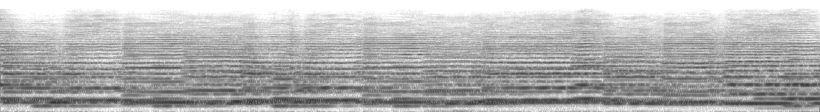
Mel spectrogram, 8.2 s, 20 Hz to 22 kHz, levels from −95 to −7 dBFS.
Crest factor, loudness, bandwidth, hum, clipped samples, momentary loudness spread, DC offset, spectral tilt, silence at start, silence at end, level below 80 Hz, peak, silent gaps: 14 dB; -31 LUFS; 15 kHz; none; under 0.1%; 4 LU; under 0.1%; -1.5 dB/octave; 0 s; 0 s; -72 dBFS; -18 dBFS; none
